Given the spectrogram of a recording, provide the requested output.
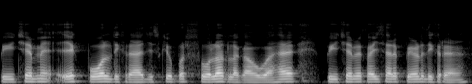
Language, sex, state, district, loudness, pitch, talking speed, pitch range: Hindi, male, Jharkhand, Garhwa, -19 LUFS, 120 Hz, 255 wpm, 115-130 Hz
